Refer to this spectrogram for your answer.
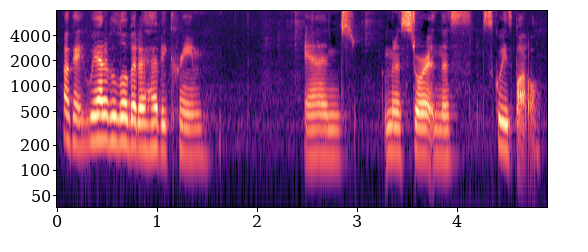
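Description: A woman in her thirties casually talking through a recipe in her home kitchen, relaxed and chatty, picked up by a camera across the room. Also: lowish voice, fairly quick. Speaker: home cooking vlogger. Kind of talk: casual cooking demonstration.

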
